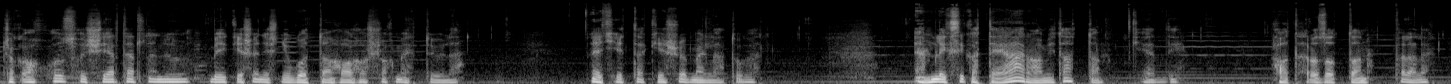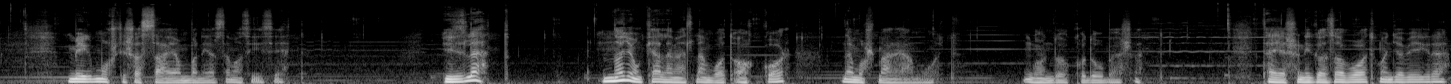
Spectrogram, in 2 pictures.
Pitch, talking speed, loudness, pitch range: 105 Hz, 95 wpm, -19 LUFS, 95-120 Hz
